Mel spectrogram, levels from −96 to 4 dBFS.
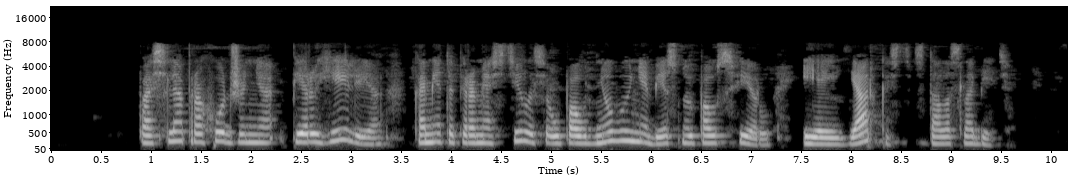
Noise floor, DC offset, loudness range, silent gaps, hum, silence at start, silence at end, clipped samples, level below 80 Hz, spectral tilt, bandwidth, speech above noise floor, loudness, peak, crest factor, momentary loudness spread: -85 dBFS; under 0.1%; 1 LU; none; none; 0.9 s; 0.6 s; under 0.1%; -78 dBFS; -4.5 dB/octave; 8 kHz; 58 dB; -27 LUFS; -6 dBFS; 22 dB; 11 LU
